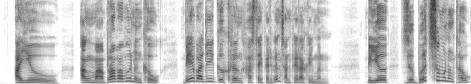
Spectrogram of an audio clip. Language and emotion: Bodo, surprised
